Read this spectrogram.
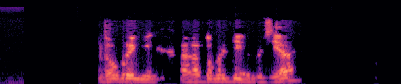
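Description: A man speaks briefly and close to a microphone.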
